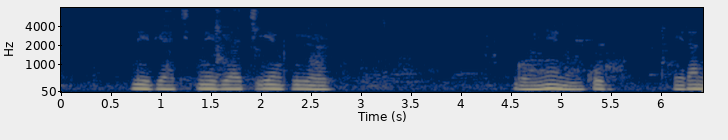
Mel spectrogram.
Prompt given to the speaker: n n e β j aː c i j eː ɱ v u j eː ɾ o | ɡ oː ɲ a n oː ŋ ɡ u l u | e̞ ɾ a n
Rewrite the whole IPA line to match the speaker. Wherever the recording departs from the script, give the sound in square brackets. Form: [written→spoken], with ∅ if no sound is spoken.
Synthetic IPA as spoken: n n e β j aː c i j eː ɱ v u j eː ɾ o | ɡ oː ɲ [a→e] n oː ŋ [ɡ→k] u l u | e̞ ɾ a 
